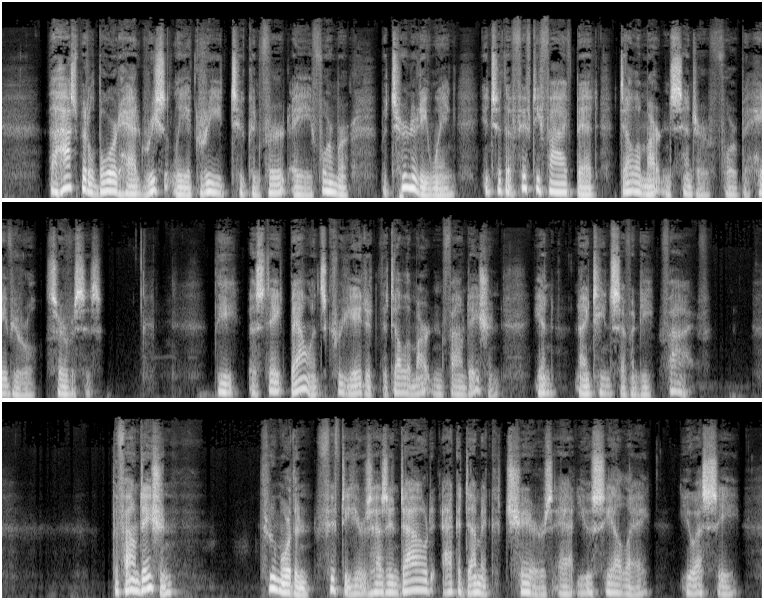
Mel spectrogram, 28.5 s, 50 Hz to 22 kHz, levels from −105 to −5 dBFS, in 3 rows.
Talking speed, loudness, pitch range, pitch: 95 wpm, -19 LUFS, 105-145 Hz, 125 Hz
